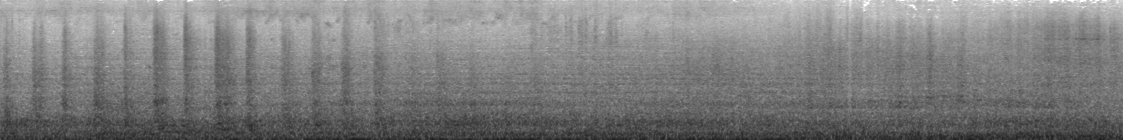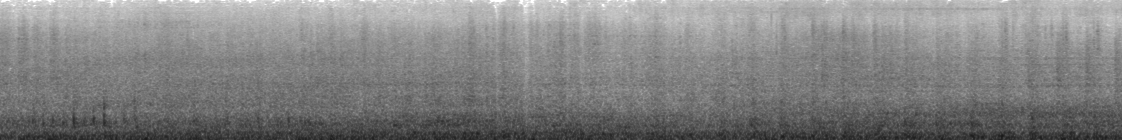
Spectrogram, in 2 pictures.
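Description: Freight cars of a BNSF train rolling past close by: a steady low rumble of steel wheels on rail, with repeated clicks as the wheel sets cross rail joints, most marked in the first few seconds.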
